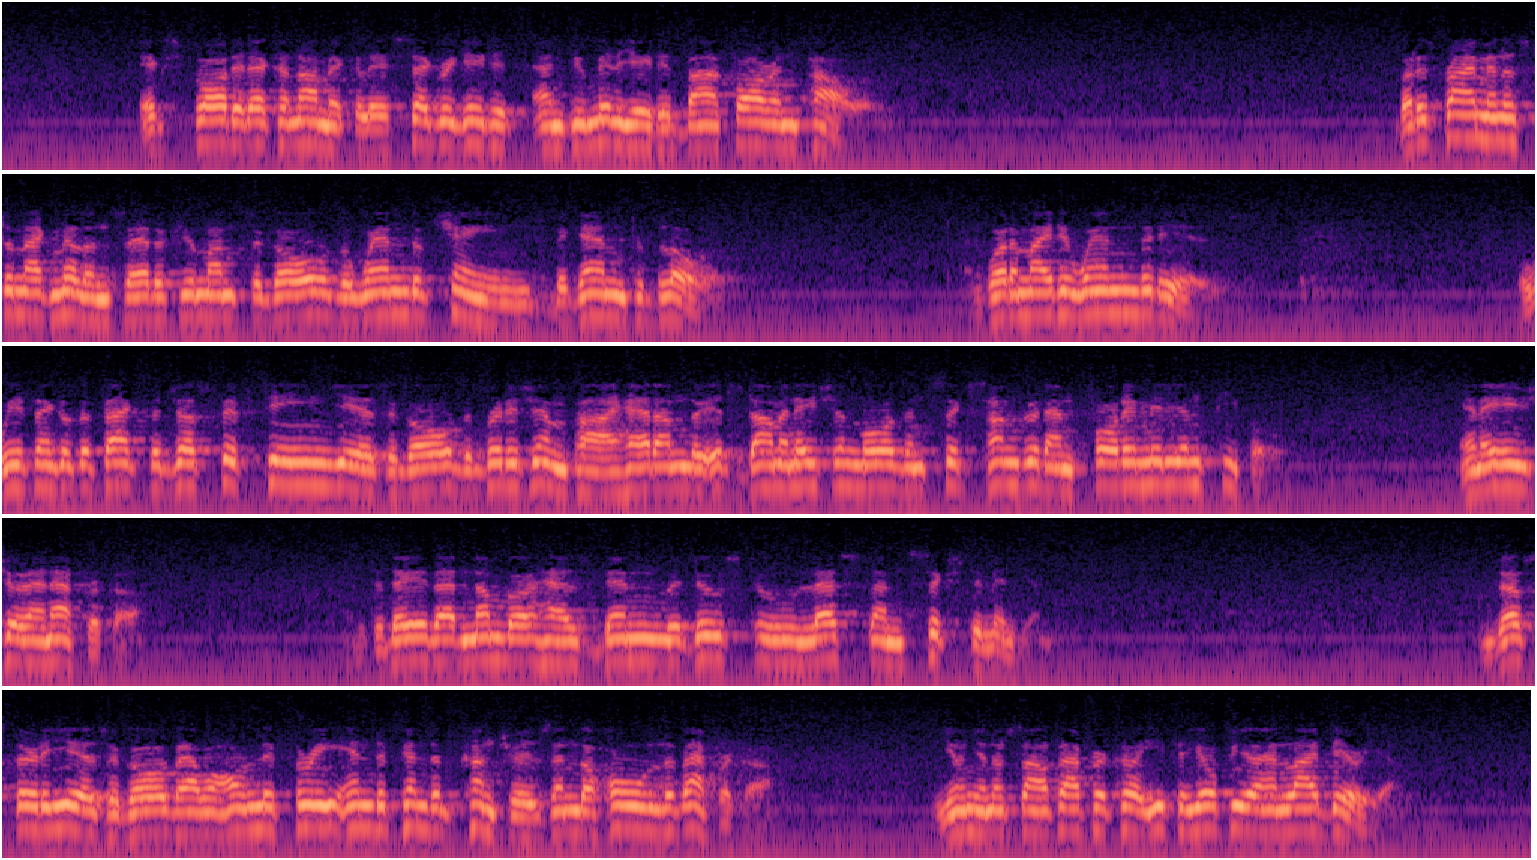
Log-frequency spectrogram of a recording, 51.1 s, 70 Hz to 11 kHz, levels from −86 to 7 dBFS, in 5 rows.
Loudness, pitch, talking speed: -18 LUFS, 140 Hz, 110 wpm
